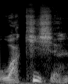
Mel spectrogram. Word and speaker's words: Waukesha: Now you got a song on the album called Waukesha. Am I pronouncing it right?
